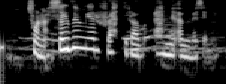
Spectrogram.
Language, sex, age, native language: Icelandic, female, 18-19, Romanian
